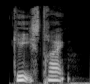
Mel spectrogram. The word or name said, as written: G-streng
